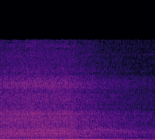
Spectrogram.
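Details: Car engine at idle with a new battery just installed after a dead battery, one brief rev under load test; low steady rumble rises smoothly and settles back with no stumble, sounds healthy.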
